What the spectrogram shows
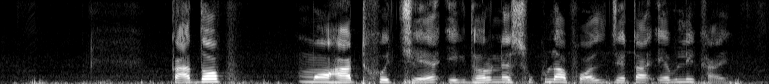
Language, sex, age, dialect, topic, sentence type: Bengali, male, 18-24, Jharkhandi, agriculture, statement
